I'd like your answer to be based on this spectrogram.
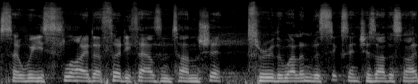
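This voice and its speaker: Over noticeable background noise, a man talks at a moderate pace, his fairly high voice held to fairly even intonation. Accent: British. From Britain and Denmark. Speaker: cruise company executive. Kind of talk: panel discussion.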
